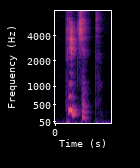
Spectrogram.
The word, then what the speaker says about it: F.H.I.D.G.D.: My name is F.H.I.D.G.D. pronounced Fidget. I am the friendly HoloNet integrated digital guided device. But again, I like very much to be called Fidget.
